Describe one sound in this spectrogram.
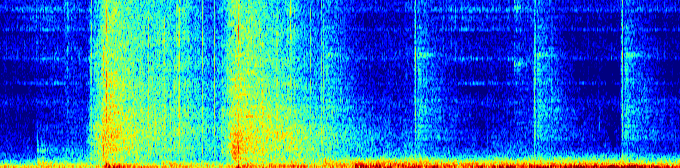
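A blade slices through leafy plants with quick swishes.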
